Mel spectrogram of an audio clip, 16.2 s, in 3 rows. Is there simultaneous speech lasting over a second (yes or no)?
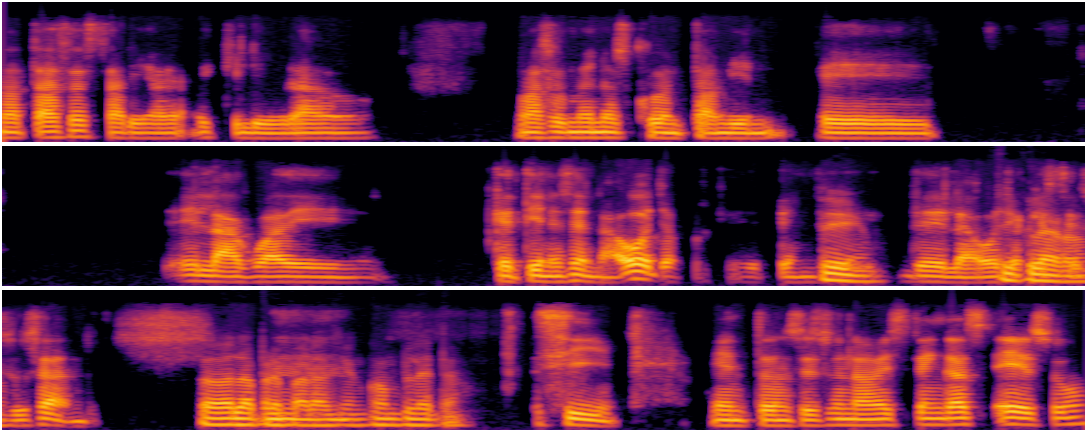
no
